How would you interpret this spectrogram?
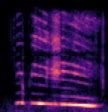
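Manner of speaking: squeaky, very high, very soft cheer; tiny cheer. Pretend. Reader cheering the progress, tiny squeaky yippee. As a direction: squeak it out like a little mascot.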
